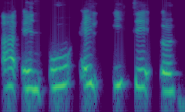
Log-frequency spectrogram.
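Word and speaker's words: anolyte: Ah oui, alors là, ça s'écrit Marie-Christine, ça s'écrit A-N-O-L-I-T-E.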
